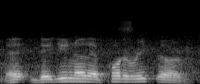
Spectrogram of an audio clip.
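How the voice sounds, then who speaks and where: A crypto video host rambles through a casual, profane, folksy monologue, sounding tired and dry-mouthed. He speaks in a mid-range voice at a moderate pace. The sound is dull and lo-fi with a faint hiss.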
